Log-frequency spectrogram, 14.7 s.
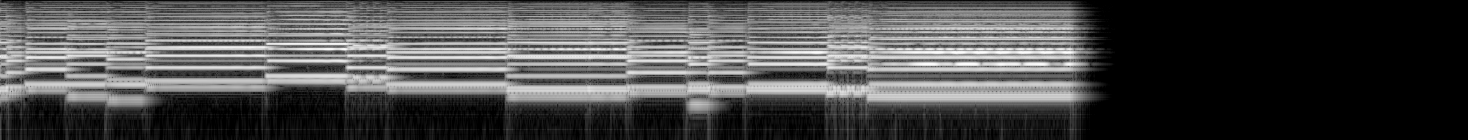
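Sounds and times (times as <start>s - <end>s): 
bridal waltz music: 0.0s - 10.8s.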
